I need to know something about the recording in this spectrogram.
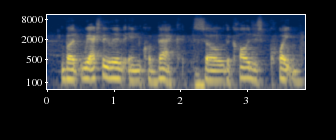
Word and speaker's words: Quebec: to college, but we actually live in Quebec, so the college is quite different. It's pronounced Quebec.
